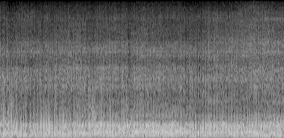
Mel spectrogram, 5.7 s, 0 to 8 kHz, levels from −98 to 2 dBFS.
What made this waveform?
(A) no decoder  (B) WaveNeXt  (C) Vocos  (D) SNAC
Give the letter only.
B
